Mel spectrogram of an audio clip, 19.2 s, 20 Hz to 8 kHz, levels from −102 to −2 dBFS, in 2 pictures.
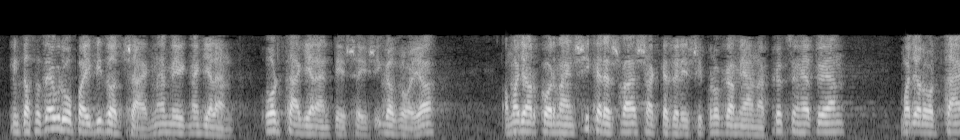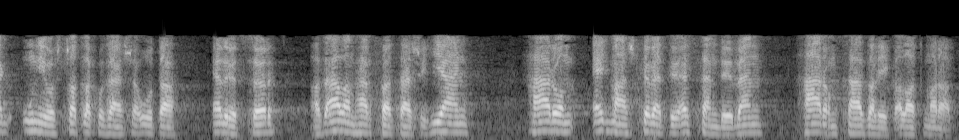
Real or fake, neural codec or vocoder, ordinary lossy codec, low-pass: real; none; AAC, 16 kbps; 7.2 kHz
